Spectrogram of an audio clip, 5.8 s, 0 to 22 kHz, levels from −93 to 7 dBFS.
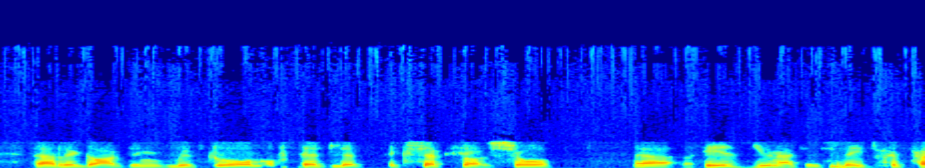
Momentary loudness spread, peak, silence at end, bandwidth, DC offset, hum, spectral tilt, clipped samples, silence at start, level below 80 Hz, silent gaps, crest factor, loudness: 6 LU; -2 dBFS; 0 s; 16.5 kHz; under 0.1%; none; -6.5 dB/octave; under 0.1%; 0.2 s; -74 dBFS; none; 20 dB; -23 LUFS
